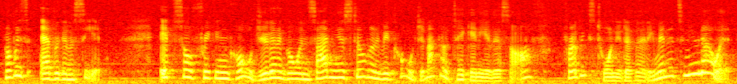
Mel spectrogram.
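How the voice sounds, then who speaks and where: A woman's voice: a little high, sing-song, rapid-fire, a little mellow, slight background noise, pitched above the performer's own voice, low-quality recording. A woman voicing a bossy, blunt woman in a put-on Brooklyn accent, ranting sassily at the viewer about the weather. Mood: sassy ranting. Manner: ranting, sassy, lecturing the viewer. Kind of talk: comic rant to camera.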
